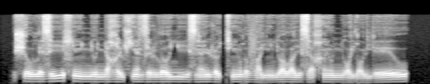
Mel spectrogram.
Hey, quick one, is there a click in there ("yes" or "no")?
no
